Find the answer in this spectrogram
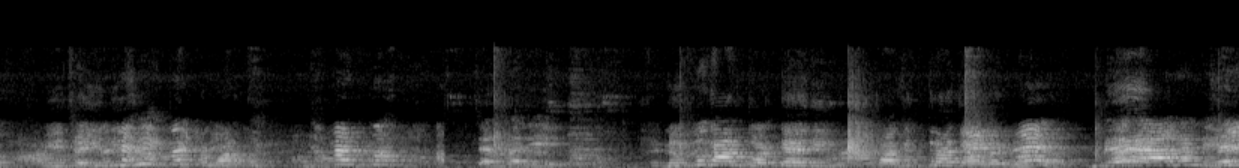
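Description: Young children's high-pitched voices overlapping in a group as they play a hand-clapping circle game, with a few sharp hand claps among them.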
